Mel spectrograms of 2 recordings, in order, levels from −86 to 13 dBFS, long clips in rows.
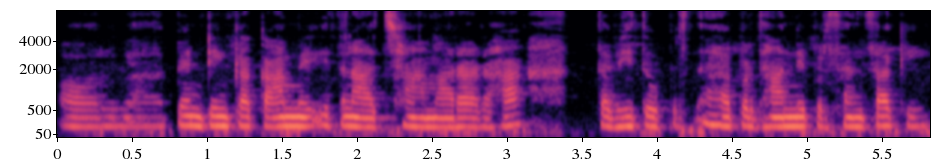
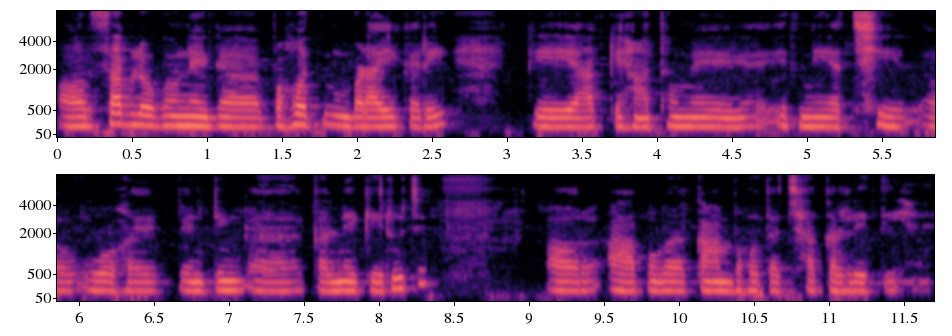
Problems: none marked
